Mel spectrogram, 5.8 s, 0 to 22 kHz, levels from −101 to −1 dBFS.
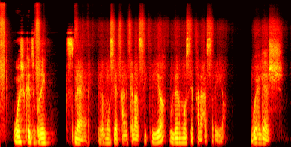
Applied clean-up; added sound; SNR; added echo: neural mask model RNNoise.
